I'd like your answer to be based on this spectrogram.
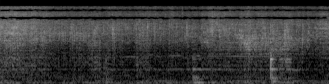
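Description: Nigella seeds and two bay leaves crackle and sizzle in a little hot oil, a steady close frying hiss with a few soft stirring clicks and no voices.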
